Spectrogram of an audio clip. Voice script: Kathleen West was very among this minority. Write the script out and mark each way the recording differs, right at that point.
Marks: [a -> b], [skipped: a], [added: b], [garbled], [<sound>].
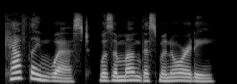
Kathleen West was [skipped: very] among this minority.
